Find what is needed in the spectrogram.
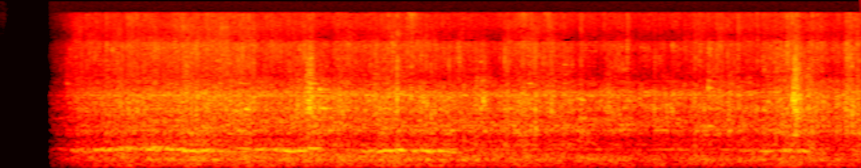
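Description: Wind rushing over the microphone outdoors, starting about half a second in, with a faint wavering hum beneath it.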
